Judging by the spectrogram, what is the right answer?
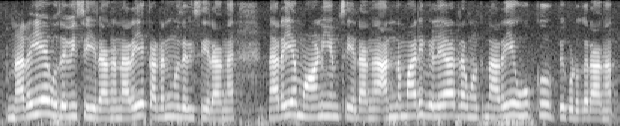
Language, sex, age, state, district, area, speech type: Tamil, female, 30-45, Tamil Nadu, Mayiladuthurai, rural, spontaneous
